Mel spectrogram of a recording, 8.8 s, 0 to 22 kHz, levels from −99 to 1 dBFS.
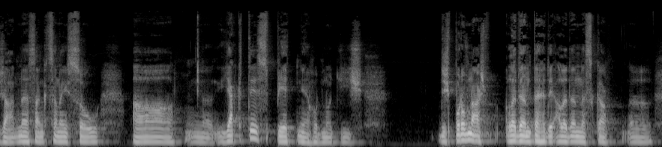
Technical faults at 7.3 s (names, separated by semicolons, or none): none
